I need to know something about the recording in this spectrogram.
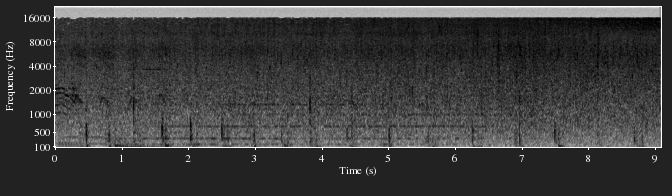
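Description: Footsteps thud on wooden planks at a steady pace.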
